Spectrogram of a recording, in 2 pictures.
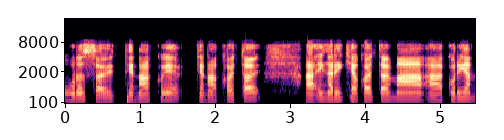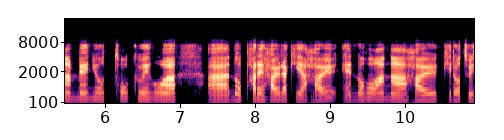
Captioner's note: non-english speech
